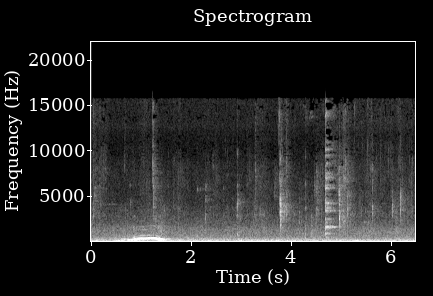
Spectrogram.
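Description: Eating at the table: a short hummed "mmm" of enjoyment about a second in, rising, holding and falling in pitch. It is followed by a few light clicks of a fork against a plate, one with a brief ring.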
